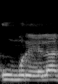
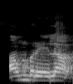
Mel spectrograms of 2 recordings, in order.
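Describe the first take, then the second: First: उम्ब्रेला opened with an "oo" sound; "u" mispronunciation. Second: अम्ब्रेला opened with a short "a" sound; short "a" pronunciation. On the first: Teacher showing students how not to read umbrella, "u" mispronunciation. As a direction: say उम्ब्रेला with "u" in place of "a". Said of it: "अम्ब्रेला को उम्ब्रेला नहीं पढ़ते हैं". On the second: Teacher reading the word umbrella for students, short "a" pronunciation. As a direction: say अम्ब्रेला with "uh" as the first vowel. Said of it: "यू का sound जो है अ हो रहा है". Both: Shown as a demonstration.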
